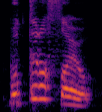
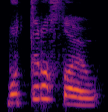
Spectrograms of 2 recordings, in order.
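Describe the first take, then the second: No difference in how they are said.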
